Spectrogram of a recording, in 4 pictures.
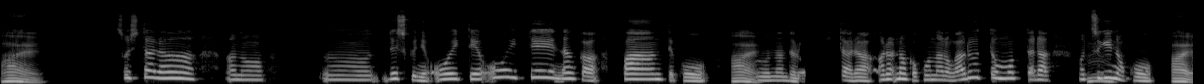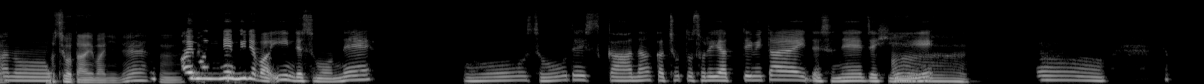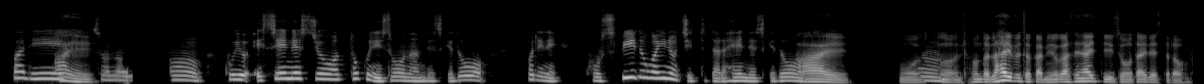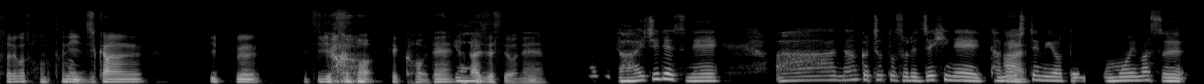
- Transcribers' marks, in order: laughing while speaking: "いちびょう 後結構 ね"
- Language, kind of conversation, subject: Japanese, advice, 時間不足で趣味に手が回らない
